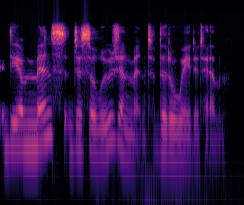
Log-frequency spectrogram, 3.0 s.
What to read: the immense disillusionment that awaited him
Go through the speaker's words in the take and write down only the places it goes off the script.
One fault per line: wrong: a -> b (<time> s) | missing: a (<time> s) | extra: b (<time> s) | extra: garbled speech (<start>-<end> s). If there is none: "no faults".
no faults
